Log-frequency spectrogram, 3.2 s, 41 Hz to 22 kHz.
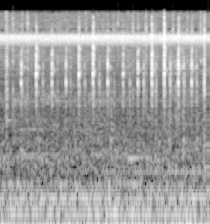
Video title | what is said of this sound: $300 No compression Honda XR80, leak down testing, | hear that little tapping so I I do have some valve lash here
